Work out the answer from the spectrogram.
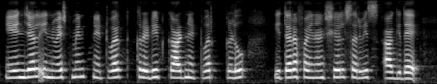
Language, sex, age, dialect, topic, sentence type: Kannada, male, 36-40, Mysore Kannada, banking, statement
